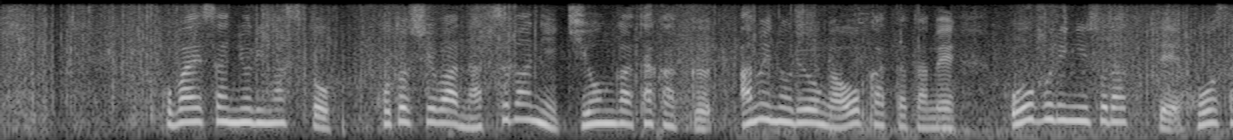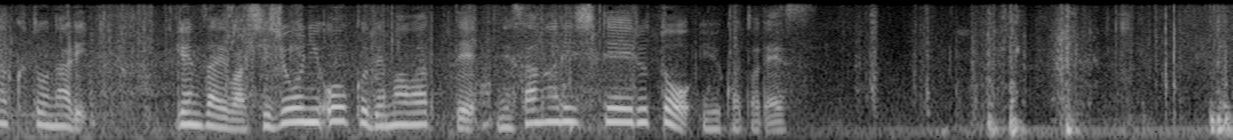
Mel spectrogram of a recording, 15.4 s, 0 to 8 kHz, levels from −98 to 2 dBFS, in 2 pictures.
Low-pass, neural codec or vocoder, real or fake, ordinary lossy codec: 7.2 kHz; none; real; none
